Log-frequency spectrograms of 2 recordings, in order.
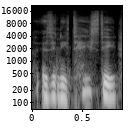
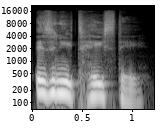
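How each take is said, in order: First: Softer, puzzled echo of "Isn't he tasty?"; quiet disbelief at what she just said; baffled repeat. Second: Slow, drawn-out swooning "Isn't he tasty?"; mock-dreamy sister gushing over her brother; imitating Farah admiring. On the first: Retold or imitated. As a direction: repeat "Isn't he tasty?" as if you can't believe it. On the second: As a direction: savour "tasty" like she's drooling over him. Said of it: "she goes".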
